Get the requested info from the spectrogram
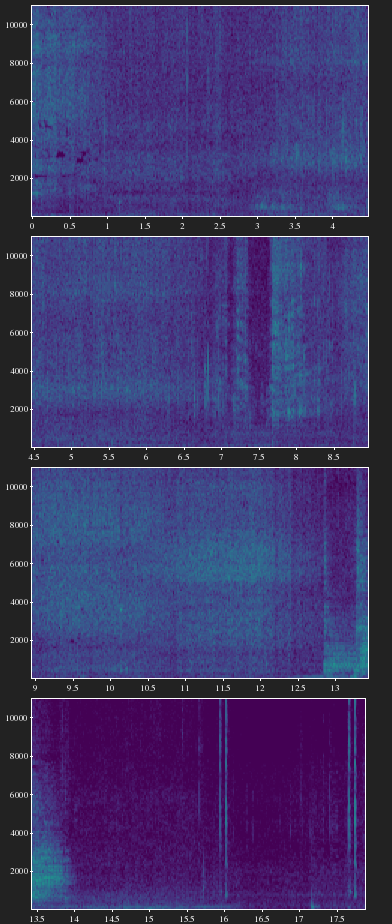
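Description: Sliced onions sizzling as they fry in oil in a wide pan over a wood fire, stirred with a wooden spatula. About thirteen seconds in there is a short louder burst of noise, after which the sizzle dies down to quieter sounds with a few sharp clicks near the end.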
